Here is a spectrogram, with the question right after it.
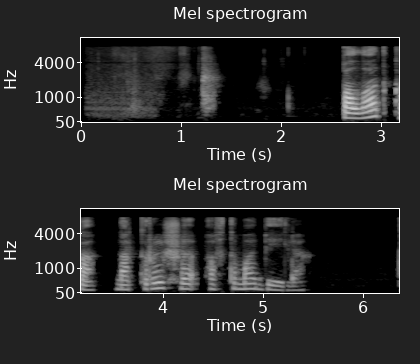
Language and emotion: Russian, neutral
